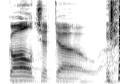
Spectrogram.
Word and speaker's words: Gal Gadot: Godot. I think it's Gal Gadot. – I think so too. I think you're right. According to the 9-second video on YouTube, Gal Gadot.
